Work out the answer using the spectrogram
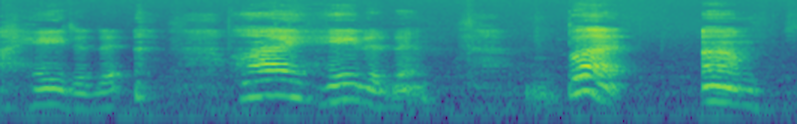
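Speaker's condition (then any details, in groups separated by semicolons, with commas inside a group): ALS; hand onset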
